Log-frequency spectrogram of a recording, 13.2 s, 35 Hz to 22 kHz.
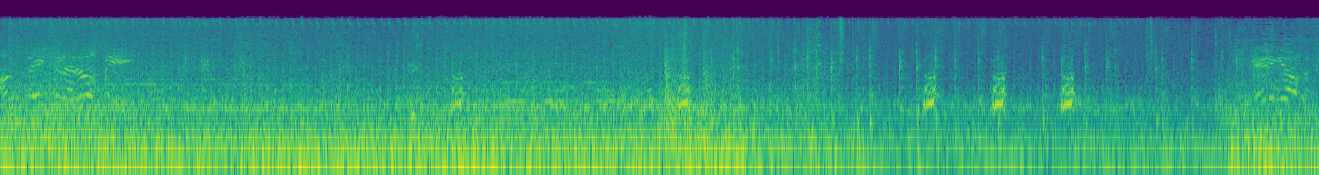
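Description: The Pequod helicopter from the video game Metal Gear Solid 5 hovers near a landing zone, its rotor thumping loudly and steadily throughout while radio voices talk over it.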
